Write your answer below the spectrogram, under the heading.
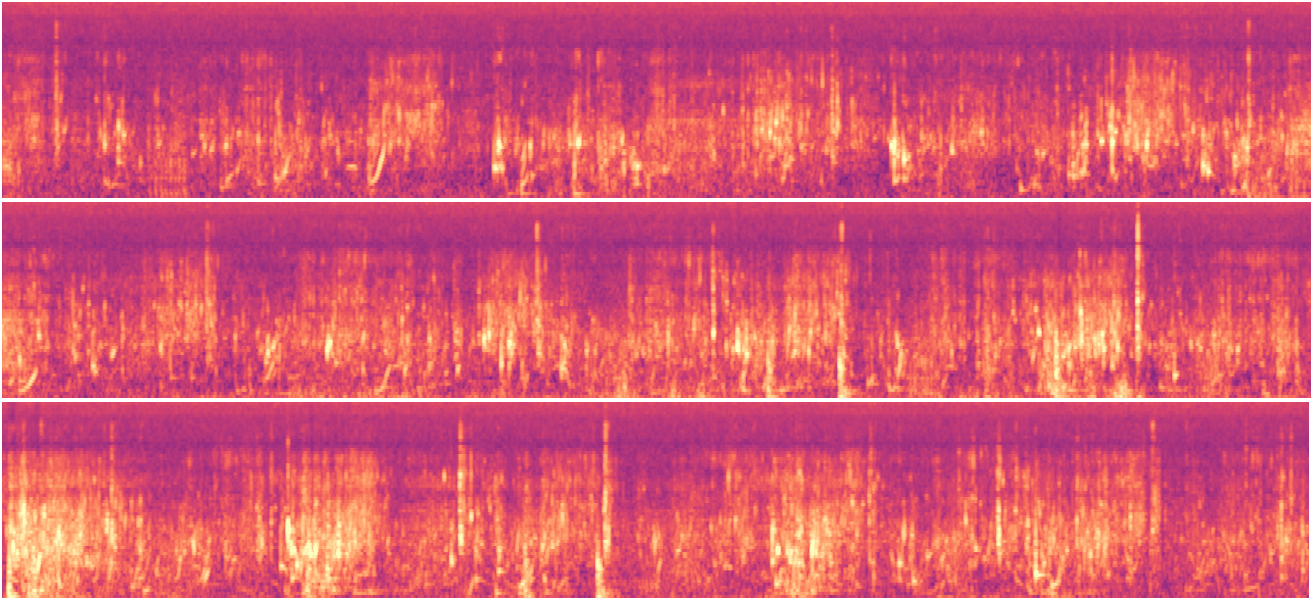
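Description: Kayak paddle blades dipping and pulling through calm water at a slow, even pace, with a splashing stroke about every two seconds.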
